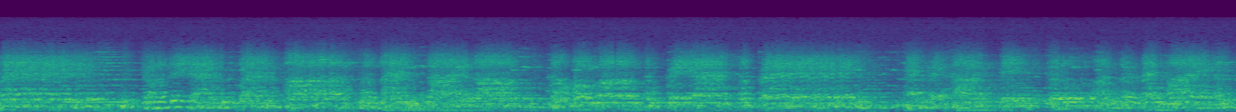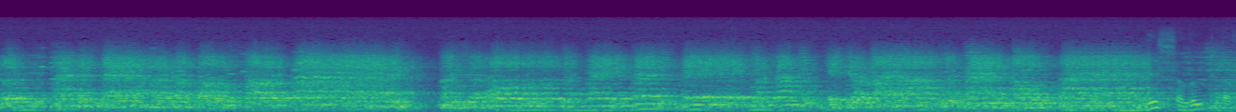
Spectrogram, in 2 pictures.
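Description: Choir singing over instrumental accompaniment, with a brief dip about two-thirds of the way through.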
